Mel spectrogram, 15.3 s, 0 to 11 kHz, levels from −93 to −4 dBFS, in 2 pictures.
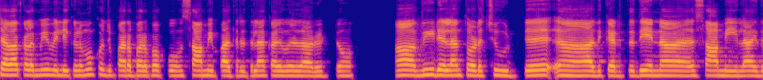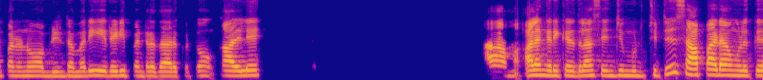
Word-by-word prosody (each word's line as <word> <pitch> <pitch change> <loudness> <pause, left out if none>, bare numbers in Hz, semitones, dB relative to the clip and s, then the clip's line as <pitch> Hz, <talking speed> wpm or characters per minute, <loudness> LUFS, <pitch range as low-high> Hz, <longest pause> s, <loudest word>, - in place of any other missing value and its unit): செவ்வாய்க்கிழமையும், 220 -1 +2
வெள்ளிக்கிழமையும் 205 +3 -3
கொஞ்சம் 210 -2 -6
பரபரப்பா 200 0 0
போ 200 - -4 0.2
சாமி 205 -1 0
பாத்திரத்தலாம் 200 0 -1
கழுவுறதா 195 -1 0
இருக்கட்டும். 190 +1 -7 0.5
ஆ - - +4 0.2
வீடெல்லாம் 215 -2 +2
தொடைச்சு 205 0 -1
உட்டு, 195 +2 -3 0.3
அ - - +2 0.2
அதுக்க 195 +1 -1
அடுத்தது 195 +2 -3
என்னா 200 0 +2 0.4
சாமிலாம் 200 -1 +1
இது 195 - -8
பண்ணணும் 190 0 -4
அப்டின்ற 180 +1 -5
மாரி 190 +2 -1 0.2
ரெடி 200 +1 0
பண்றதா 185 -1 -2
இருக்கட்டும். 185 +1 -8
காலைலே 200 +1 +3 2.4
ஆமா. 195 0 -2
அலங்கரிக்கிறதெல்லாம் 200 -1 +3
செஞ்சு 200 0 -3
முடிச்சுட்டு, 195 +6 -6
சாப்பாடு 235 -2 +7
அவங்களுக்கு 205 -1 -1
200 Hz, 125 wpm, -22 LUFS, 195-210 Hz, 2.4 s, சாப்பாடு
